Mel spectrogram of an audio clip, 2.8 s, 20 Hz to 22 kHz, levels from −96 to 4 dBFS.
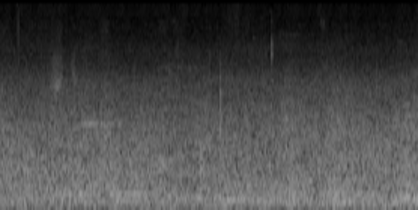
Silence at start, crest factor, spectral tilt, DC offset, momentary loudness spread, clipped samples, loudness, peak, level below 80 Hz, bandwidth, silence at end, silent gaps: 0 s; 14 dB; -6 dB/octave; under 0.1%; 2 LU; under 0.1%; -39 LUFS; -26 dBFS; -64 dBFS; over 20 kHz; 0 s; none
